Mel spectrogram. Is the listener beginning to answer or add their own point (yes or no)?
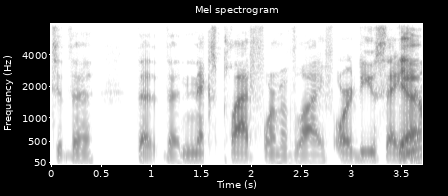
no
